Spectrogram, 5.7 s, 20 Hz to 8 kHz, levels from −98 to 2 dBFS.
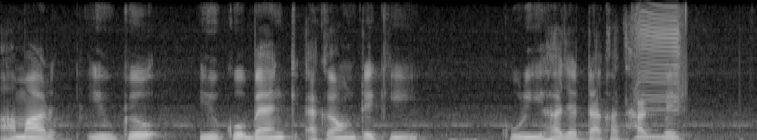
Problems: background sounds at intervals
